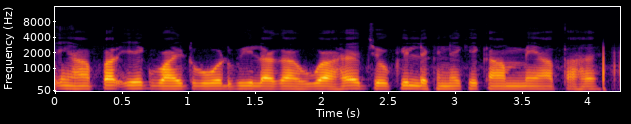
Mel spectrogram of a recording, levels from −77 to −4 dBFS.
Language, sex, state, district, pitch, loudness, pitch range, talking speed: Hindi, male, Uttar Pradesh, Lalitpur, 120 Hz, -20 LUFS, 115-125 Hz, 225 wpm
